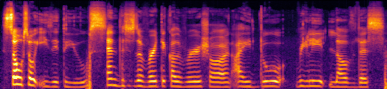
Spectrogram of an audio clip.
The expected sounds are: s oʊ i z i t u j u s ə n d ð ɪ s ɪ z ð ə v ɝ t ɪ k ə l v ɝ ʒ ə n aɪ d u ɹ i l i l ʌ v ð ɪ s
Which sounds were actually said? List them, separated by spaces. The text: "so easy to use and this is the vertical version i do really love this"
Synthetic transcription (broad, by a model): s oʊ i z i t u j u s ə n d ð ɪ s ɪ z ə v ɝ t ɪ k ə l v ɝ ʃ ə n aɪ d u ɹ i l i l ʌ v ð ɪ s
